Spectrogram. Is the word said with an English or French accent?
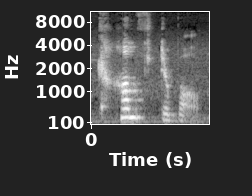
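English. The word is said with an English accent. "the pronunciation in English"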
